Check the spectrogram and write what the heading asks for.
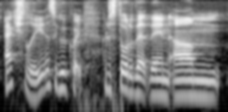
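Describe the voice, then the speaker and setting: An Australian man in his thirties, co-hosting a casual podcast chat and telling animated, sweary stories with acted-out quotes. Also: mid-range voice, brisk. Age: 30s. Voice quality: swears freely, animated storytelling with put-on quotes. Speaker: podcast co-host.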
